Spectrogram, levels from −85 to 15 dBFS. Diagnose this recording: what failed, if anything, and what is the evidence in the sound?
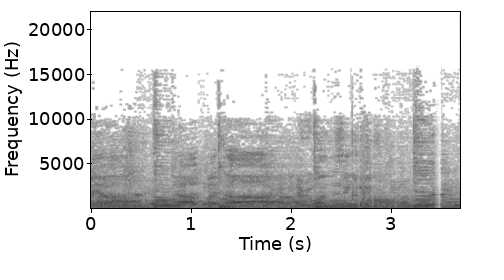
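The network delivery failed, and the jitter buffer shows it as repeated stalls (stutter). Between 2.67 and 3.08 s the sound catches four times. The receiver holds the last sound to bridge each gap, so 83 ms is filled in all, the longest hold being 37 ms. About a fifth of that stretch is concealed. Packets arrived late or slower than playback, so the buffer kept draining. Nothing is lost, but the sound drags and stumbles.

A second network fault follows soon after: a short stall from a late packet. At 3.44 to 3.52 s one sound is held too long, with a faint buzzy, flattened quality. The packet was not ready when due, so the buffer emptied. The receiver stretched the last sound for 67 ms, matching a 67 ms jump in delay. Playback then resumed from the same point, so nothing is missing.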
